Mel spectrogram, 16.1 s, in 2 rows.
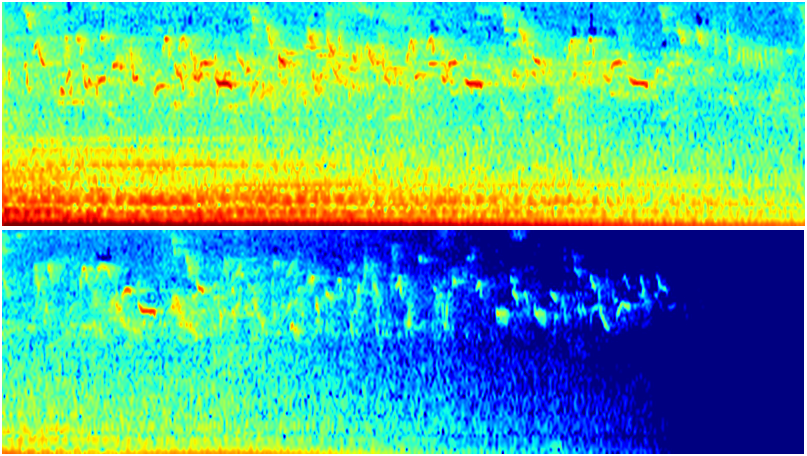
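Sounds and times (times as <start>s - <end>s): low steady drone: 0.0s - 12.0s
small birds chirping: 0.0s - 14.7s.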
